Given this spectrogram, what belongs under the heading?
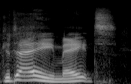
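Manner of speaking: lightly put-on Aussie "Good day, mate"; hammed-up Australian hello; Australian accent. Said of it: "I tried to do my best Australian accent".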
